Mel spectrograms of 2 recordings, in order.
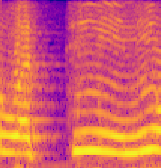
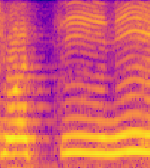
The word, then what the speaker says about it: والتين: فنقول والتين والزيتون، هنا أبين الكسر اللي في النون بس ما بالغش، لا أبالغ في كسر النون حتى تنقلب إيه ياء. ينفعش والتيني والزيتون يبقى بات ياء، لا أقول والتيني والزيتون، والتيني والزيتون حركة وليست حرف.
